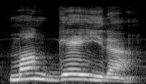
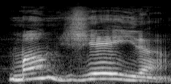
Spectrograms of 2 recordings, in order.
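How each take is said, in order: First: "Mangueira" devagar, G duro sem som de U; pronúncia correta. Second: "Manjeira" dito devagar, com som de J no lugar de G; pronúncia errada. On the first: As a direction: diga "Mangueira" com G de gato, sem U. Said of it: "não pronunciamos a vogal U". (mostra a pronúncia certa de "Mangueira") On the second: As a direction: exagere o erro: "Manjeira" com J. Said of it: "vai ficar como". (mostra a pronúncia errada sem o U, com som de J) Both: Shown as a demonstration.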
